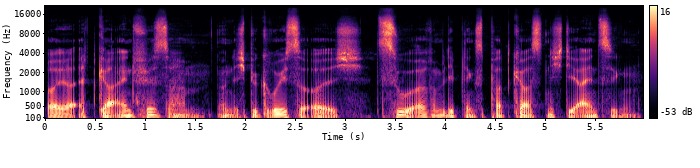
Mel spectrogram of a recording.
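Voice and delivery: langsam, leise, uralt klingend; theatralischer Greis. Pretend. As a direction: wie ein hundertfünfzigjähriger Schauspieler. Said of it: "theatralisch und mit hundertfünfzig Jahren Lebenserfahrung in der Stimme". (langsame, theatralische Altmännerstimme)

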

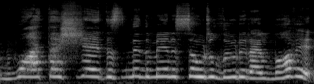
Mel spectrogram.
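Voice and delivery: high-pitched incredulous fan rant; real gleeful disbelief. Real, not acted. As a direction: gush in amazed outrage. Gushing disbelief at deluded villain.

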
